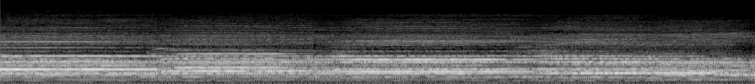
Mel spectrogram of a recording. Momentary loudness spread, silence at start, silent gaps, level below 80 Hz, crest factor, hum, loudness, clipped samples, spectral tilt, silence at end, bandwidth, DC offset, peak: 5 LU; 0 s; none; -50 dBFS; 14 dB; none; -14 LUFS; under 0.1%; -3.5 dB/octave; 0 s; 11.5 kHz; 0.3%; 0 dBFS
